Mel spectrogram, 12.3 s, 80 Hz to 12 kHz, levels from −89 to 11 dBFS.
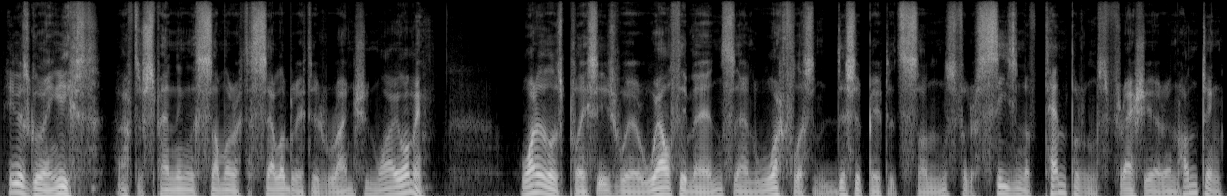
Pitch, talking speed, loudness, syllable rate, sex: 95 Hz, 165 wpm, -19 LUFS, 5.1 syllables/s, male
